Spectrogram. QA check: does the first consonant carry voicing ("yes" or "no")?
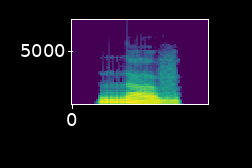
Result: yes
